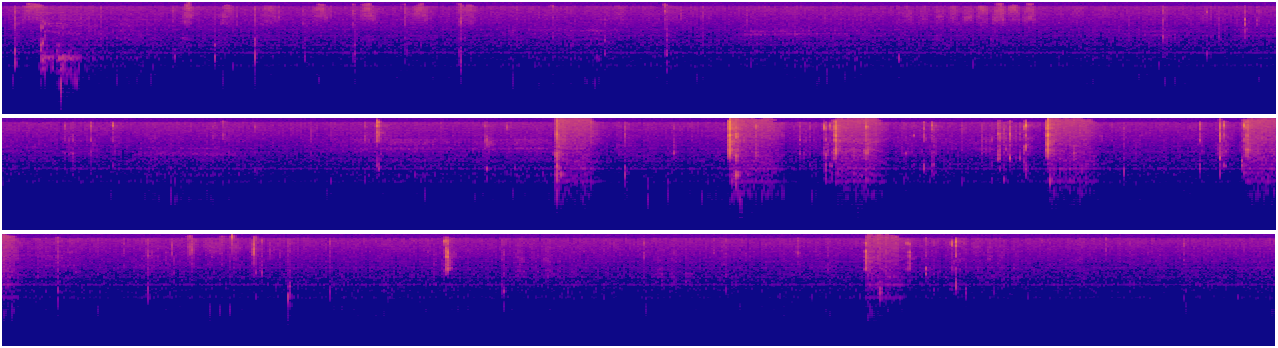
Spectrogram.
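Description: A man talks quietly and calmly into a microphone.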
